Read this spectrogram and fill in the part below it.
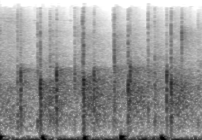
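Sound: applause and clapping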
